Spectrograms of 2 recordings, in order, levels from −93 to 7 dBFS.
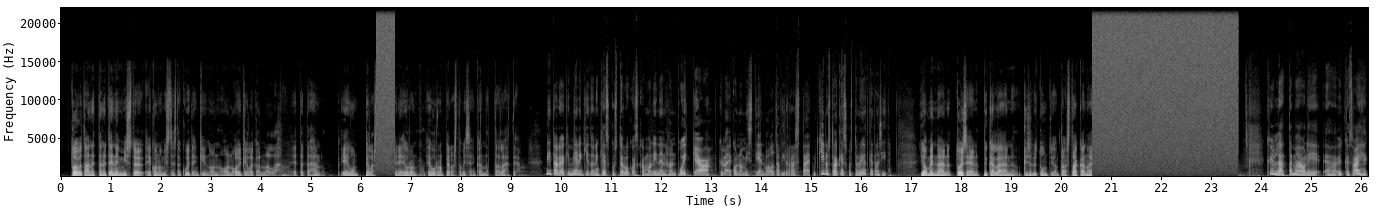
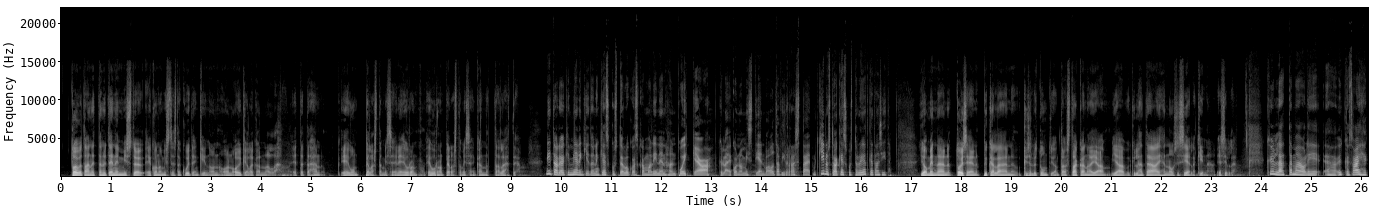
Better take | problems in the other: second | audio cutting out; filled with static; at 6.5 s and at 21 s for 3 s

